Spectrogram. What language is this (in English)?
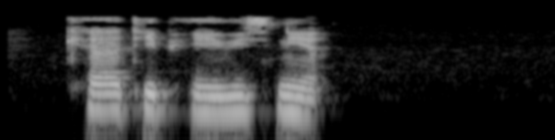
Central Kurdish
